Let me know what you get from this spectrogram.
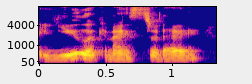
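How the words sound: It is said in a sarcastic, mocking tone. The compliment is not meant and is rude. "the second time I was being sarcastic and kind of being rude"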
